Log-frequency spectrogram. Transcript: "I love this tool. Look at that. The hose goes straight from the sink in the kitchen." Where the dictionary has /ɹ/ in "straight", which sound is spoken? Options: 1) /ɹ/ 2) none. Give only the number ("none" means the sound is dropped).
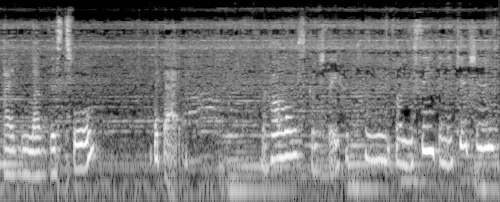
2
